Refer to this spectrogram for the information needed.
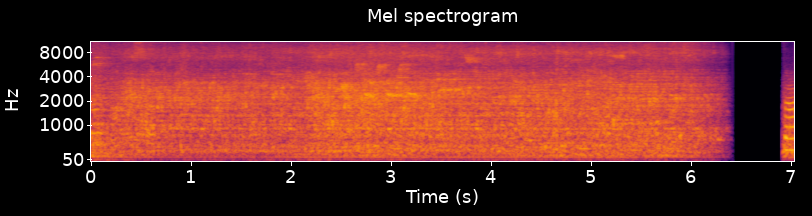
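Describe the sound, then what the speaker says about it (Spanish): A forest soundscape of a waterfall and river: a steady, dense rush of falling and flowing water that fills the whole stretch at an even level, then cuts off abruptly near the end. "Es un bosque. ¿Es un bosque? Con la cascada y el río."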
